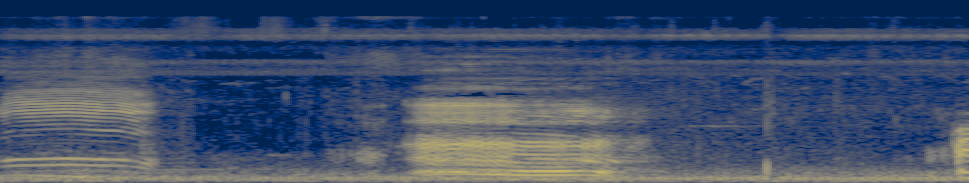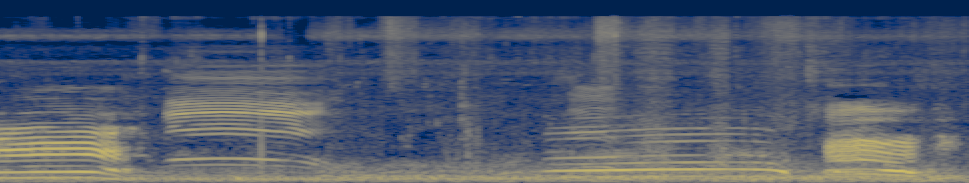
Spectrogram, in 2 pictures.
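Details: Village cow herd out grazing on green pasture, mooing repeatedly: about six drawn-out calls, some low and some higher and strained, spaced a few seconds apart over a quiet grassy background.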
